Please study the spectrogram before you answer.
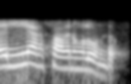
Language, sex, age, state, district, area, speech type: Malayalam, female, 45-60, Kerala, Kottayam, rural, conversation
